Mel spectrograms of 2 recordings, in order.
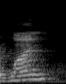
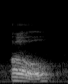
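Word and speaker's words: Oh: Now, I might have spoke his name, but it's his last name is spelled like O, it's O-H, so that's why I called it O, okay?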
